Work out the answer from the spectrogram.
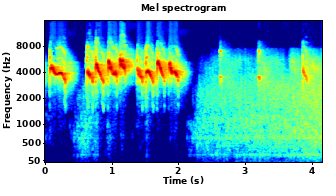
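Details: Caged hobby Oriental white-eye singing on a rainy day, 29 September 2022. Two quick phrases of high, tumbling, slurred chirps in two seconds, followed by near silence with faint ticks.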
